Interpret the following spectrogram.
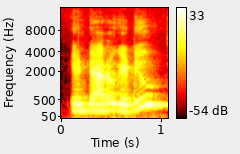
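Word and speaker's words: interrogative: जिसे हम कहते हैं इंटेरोगेटिव सेंटेंस। इसे हम कहते हैं इंटेरोगेटिव सेंटेंस। देखिए इसका जो प्रोनाउंस है इंटेरोगेटिव है, नॉट यूज इंट्रोगेटिव। बहुत सारे बच्चे इसको इंट्रोगेटिव बोलते हैं।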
